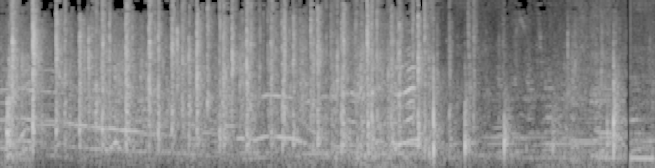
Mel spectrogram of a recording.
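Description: Scattered clapping from a small audience just after a child's piano piece ends, with voices talking over it.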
